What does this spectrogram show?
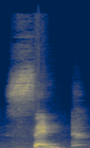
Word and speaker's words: scent: For example, the word scent. Scent, C is not pronounced.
